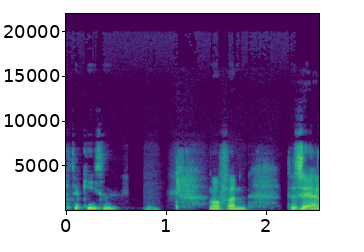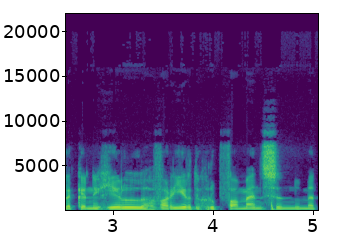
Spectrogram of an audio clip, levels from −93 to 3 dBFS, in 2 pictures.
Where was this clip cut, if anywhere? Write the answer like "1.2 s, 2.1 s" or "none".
1.4 s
